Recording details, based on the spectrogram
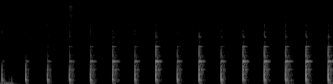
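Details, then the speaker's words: Land Rover Defender headlight tapped by hand gives hollow, plasticky, rattly-ringing taps about twice a second, showing the lens separating from the reflector; this is a check to make before removing the headlight. "give them a tap and see if they sound like this if they do it means that the lens is separating from the reflector on the body"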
